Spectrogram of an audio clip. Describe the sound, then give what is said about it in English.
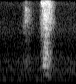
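Two quick sniffles from a nose affected by the seasons changing from warm to cold, a short soft one followed by a longer, louder wet snuffle, breathy and hissy, with no talking around them. “And again, I apologize for the sniffles, but this is the physical nature that medication cannot help me with when the seasons change at this time of year.”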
